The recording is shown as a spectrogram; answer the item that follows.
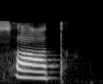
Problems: none marked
